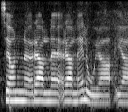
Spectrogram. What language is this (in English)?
Estonian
